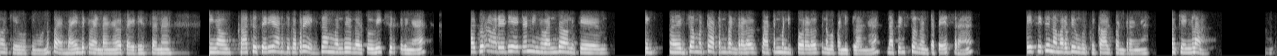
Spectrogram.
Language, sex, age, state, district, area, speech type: Tamil, female, 45-60, Tamil Nadu, Erode, rural, conversation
